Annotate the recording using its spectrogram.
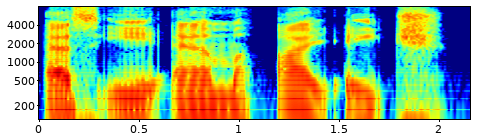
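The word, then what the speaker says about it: Semih: It's S-E-M-I-H, Semi. The H is silent.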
